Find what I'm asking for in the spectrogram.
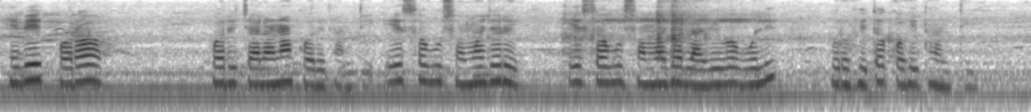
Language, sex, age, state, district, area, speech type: Odia, female, 18-30, Odisha, Balangir, urban, spontaneous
